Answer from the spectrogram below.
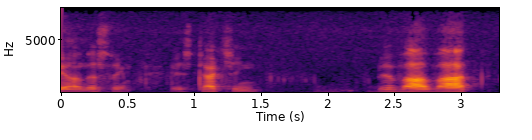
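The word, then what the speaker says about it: Bivavat (בבבת): And without the point, it's, we pronounce it then a V. So Bivavat.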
